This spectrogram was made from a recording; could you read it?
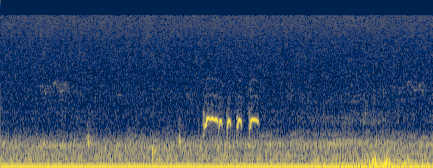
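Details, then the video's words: Single phrase from a local wild zebra dove in natural habitat, used as a lure call: four quick, soft, slightly rising coos packed into half a second against a continuous low-pitched rumble. "Merbuk pikat lokal suara si battosai pemanggil perkutut di alam liar"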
